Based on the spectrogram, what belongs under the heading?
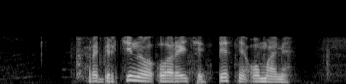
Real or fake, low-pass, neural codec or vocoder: real; 3.6 kHz; none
